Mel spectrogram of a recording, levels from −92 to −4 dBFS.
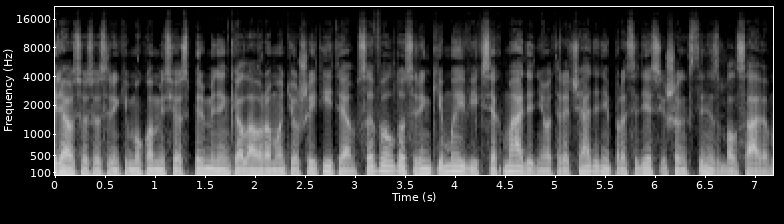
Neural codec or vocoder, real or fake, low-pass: vocoder, 48 kHz, 128 mel bands, Vocos; fake; 19.8 kHz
